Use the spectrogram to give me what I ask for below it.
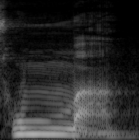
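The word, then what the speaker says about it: Summa: একটা লেটারের উচ্চারণ করবা যেমন এস U double M এস সুম্মা না বলে এস ইউ এম এ মনে মনে শুধু একটা এম ধর তাহলে উচ্চারণটা কি হচ্ছে সুমা হচ্ছে তাহলে সুমা আর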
